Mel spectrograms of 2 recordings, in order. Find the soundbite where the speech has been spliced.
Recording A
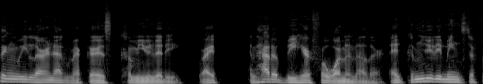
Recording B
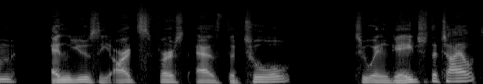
A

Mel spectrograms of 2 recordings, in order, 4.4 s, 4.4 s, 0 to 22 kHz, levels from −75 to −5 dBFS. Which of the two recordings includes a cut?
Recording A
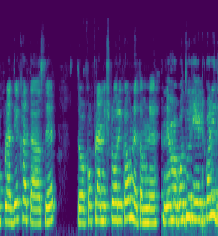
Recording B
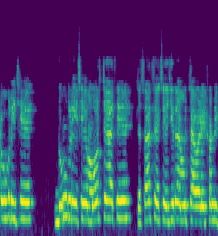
A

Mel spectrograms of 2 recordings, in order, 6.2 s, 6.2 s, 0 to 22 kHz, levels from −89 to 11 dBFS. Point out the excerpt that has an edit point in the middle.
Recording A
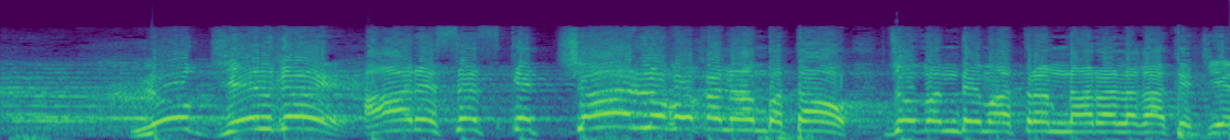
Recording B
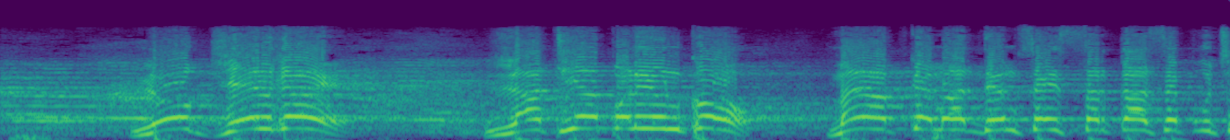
A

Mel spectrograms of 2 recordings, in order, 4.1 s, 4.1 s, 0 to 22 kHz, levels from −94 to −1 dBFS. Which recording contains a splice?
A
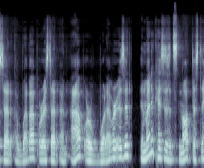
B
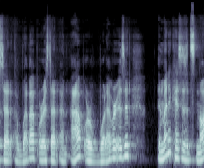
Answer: A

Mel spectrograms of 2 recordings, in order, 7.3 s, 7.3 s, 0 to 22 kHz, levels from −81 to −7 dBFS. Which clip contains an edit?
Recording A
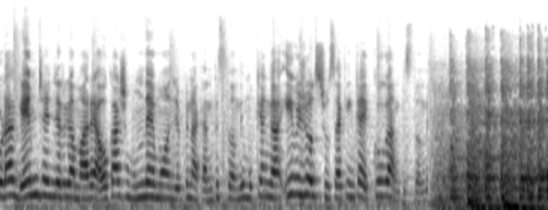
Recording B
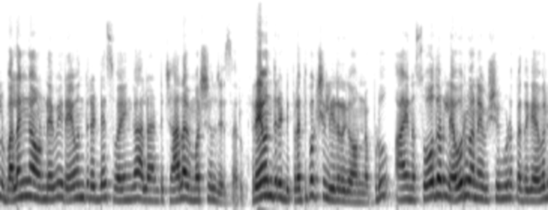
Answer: A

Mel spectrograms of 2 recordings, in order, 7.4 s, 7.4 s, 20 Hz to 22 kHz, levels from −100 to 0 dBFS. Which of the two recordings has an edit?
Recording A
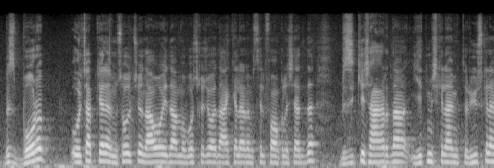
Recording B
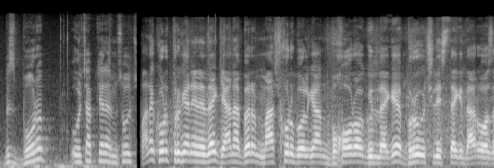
B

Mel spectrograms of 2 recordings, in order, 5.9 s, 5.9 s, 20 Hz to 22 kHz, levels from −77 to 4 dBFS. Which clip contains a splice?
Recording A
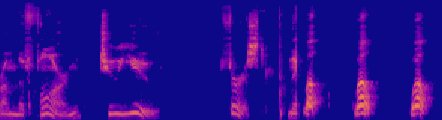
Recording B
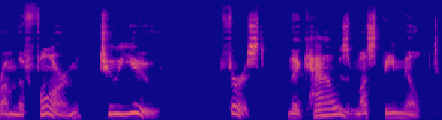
B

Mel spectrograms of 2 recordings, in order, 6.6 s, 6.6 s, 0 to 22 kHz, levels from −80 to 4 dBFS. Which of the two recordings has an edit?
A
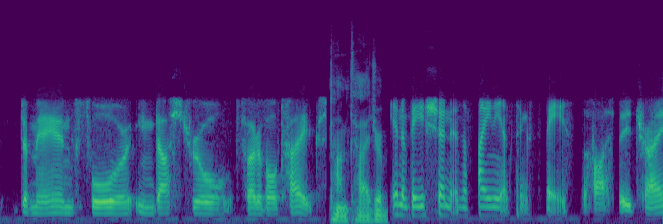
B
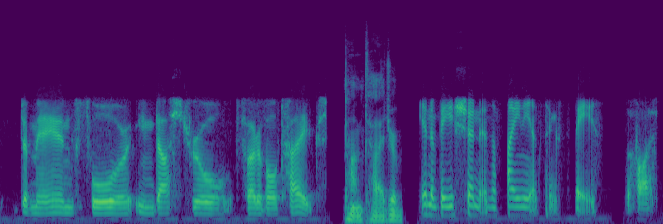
A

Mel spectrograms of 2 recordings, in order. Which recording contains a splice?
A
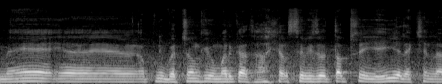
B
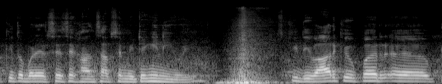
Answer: B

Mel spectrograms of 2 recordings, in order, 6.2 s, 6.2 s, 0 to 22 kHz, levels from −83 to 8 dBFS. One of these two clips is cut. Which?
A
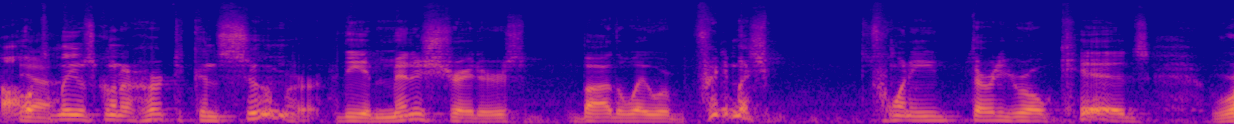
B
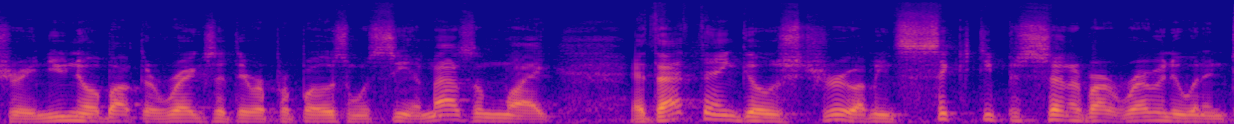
A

